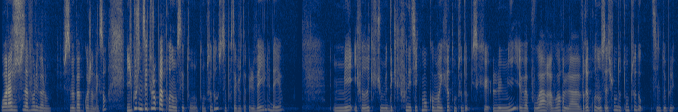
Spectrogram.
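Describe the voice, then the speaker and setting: A woman's voice: medium pitch, quick pace. A woman streamer chatting playfully and teasing while she plays, sounding tired. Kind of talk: casual live-stream game chat.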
